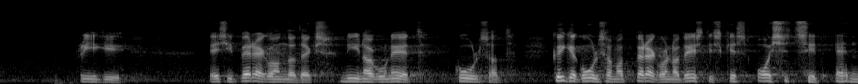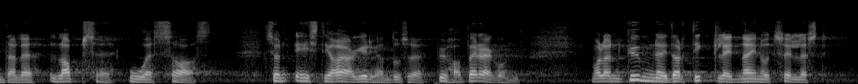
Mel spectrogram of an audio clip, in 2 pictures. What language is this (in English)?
Estonian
